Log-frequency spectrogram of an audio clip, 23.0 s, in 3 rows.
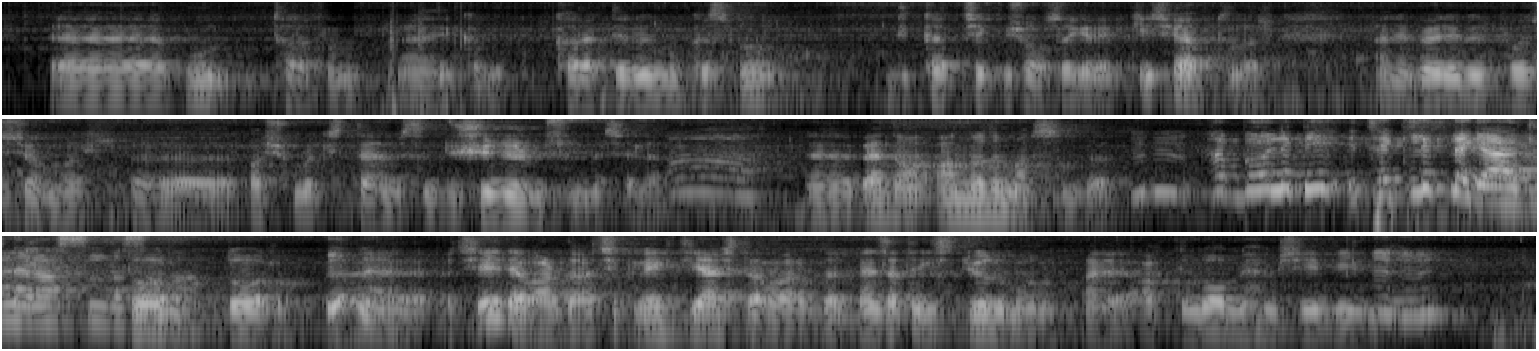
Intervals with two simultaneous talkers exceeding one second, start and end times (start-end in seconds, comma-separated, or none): none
